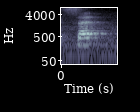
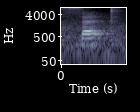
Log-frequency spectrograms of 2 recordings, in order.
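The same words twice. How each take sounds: First: The final t is clipped and barely pronounced. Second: The final t is clearly and fully pronounced. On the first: "you can say set" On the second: "and not set"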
